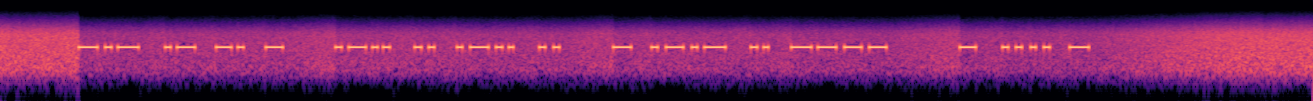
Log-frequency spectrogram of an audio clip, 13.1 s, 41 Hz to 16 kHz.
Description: Morse code (Arabic alphabet), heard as a keyed tone, hand-sent with a straight key, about 18 wpm, 990 Hz. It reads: كانت ليلي تعيش تحت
